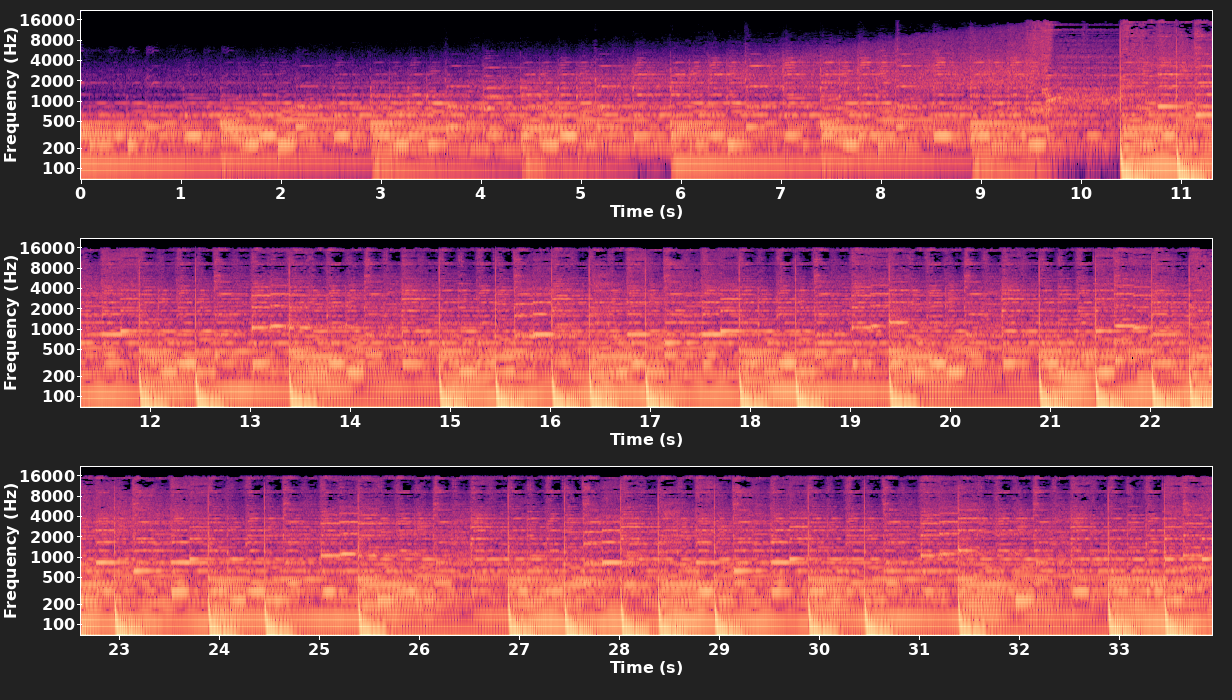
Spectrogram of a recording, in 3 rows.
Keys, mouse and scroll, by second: 0.3 ctrl+s, 1.1 scroll up 1, 1.5 scroll down 2, 1.7 shift+middle click, 1.9 click, 2.2 shift+a, 3.2 s, 4.4 KP_1, 4.7 scroll up 1, 5.8 scroll down 6, 5.9 s, 8.3 scroll up 3, 8.6 shift+middle click, 8.9 r, 10.4 middle click, 10.6-11.0 scroll up 3, 11.0-11.7 scroll down 14, 11.7 s, 12.2-12.5 scroll up 4, 13.1-13.8 drag, 13.8 s, 15.4 scroll, 15.6 shift+middle click, 15.7-16.0 scroll up 2, 16.0 g, 17.5 scroll down 7, 17.7 shift+middle click, 18.1 r, 19.4 scroll up 5, 19.7 r, 21.3-21.8 scroll down 4, 21.9-22.3 scroll up 4, 22.5-22.9 shift+middle drag, 22.9 g, 24.1 scroll down 7, 24.3 click, 24.8 Tab, 25.4 ctrl+r, 28.5-28.9 scroll down 3, 28.9-30.1 scroll up 3, 29.1 shift+middle click, 29.4 shift+middle click, 30.1 alt+z, 30.3 scroll up 1, 30.4 shift+middle click, 30.7 1, 30.9 click, 31.1 shift+middle click, 31.5 e, 32.3 scroll up 2, 32.5 shift+middle click, 32.9 ctrl+r, 33.4 s.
